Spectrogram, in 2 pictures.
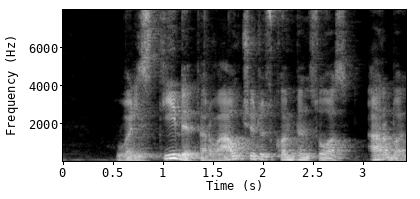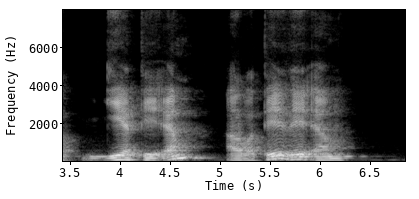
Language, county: Lithuanian, Panevėžys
